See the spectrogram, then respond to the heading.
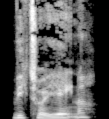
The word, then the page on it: victorianer: vigtoɐ̯iˈæˀnʌ; vigtʌiˈæˀnʌ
